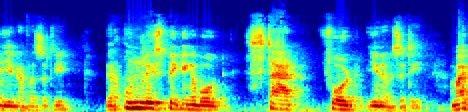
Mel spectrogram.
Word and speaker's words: Stratford: make sure that the name of the university is statford not Stanford believe in Stanford is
